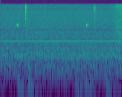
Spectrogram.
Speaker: so pushing the button will just flip it on and back off again I can hear the relay clicking there if I just be quiet and do it again you'll hear it yourself I hope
